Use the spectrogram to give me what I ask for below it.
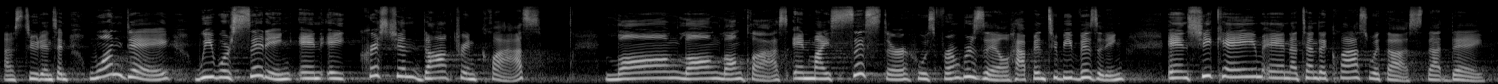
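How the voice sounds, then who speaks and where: High-voiced woman preaching with an accent. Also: animated, slow. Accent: Spanish and Portuguese mix. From Argentina. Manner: warm storytelling with self-deprecating humor. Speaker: chapel speaker. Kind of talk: sermon. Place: large chapel, live service. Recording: long reverb of a large chapel.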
